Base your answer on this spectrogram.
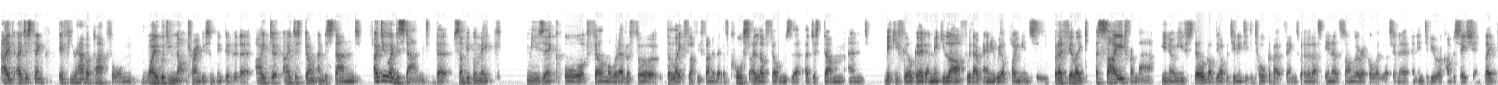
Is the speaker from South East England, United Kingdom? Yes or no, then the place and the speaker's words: no; Wales, United Kingdom; growing up in South Wales, there was no queer history around me.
